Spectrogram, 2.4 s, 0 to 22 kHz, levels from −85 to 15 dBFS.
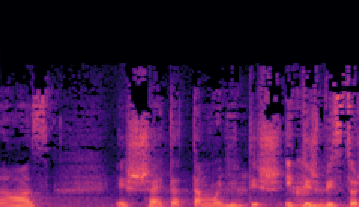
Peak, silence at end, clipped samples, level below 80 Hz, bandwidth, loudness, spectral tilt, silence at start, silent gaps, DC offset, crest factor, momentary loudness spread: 0 dBFS; 0 s; under 0.1%; -50 dBFS; 15.5 kHz; -16 LUFS; -3.5 dB/octave; 0 s; none; under 0.1%; 16 dB; 13 LU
